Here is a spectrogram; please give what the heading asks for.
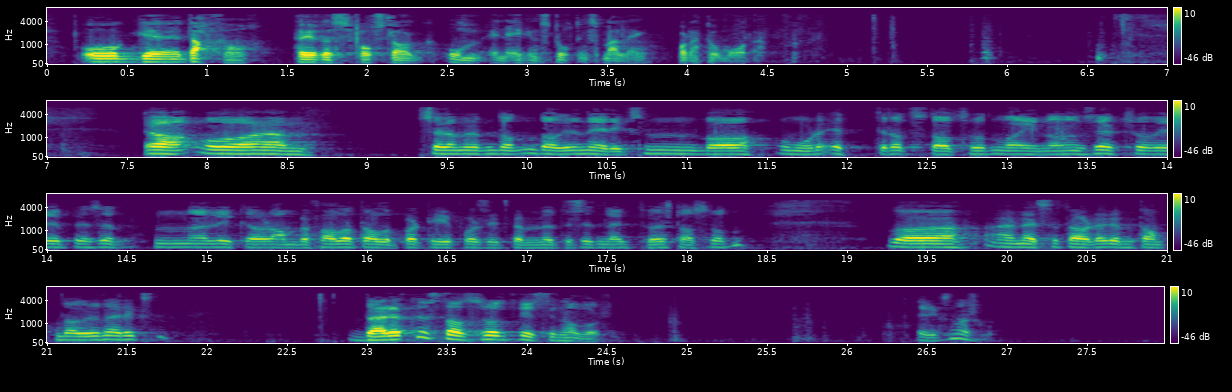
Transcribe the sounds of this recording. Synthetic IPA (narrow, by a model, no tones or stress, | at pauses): ʔɔɡd̪æɾfɔʁ | hœʏʁəsfɔʁslɑ̰ːɡɔmɛ̰nḛːɡənst̪ʊʁt̪ɪŋsmɛ̰lːʔɪ̰ŋpʰɔd̪ɛt̪ːəʊ̰mʁo̰ːd̪ə | jɑːɔ | sɛlːɔmɾɛpnt̪ʰɑnt̪nd̪ɑɡ̪ɾəneːɾɪksnbɑːɔmuːɖ̪əɛt̪ːəɾɑt̪st̪ɑːt̪sɾoːd̪n̩ʋɑɾɪnːɑnɔŋseːʈsɔʋɪpʰɾɛsɪd̪ɛnt̪n̩liːkəʋɛləɑnbəfɑːləɑt̪ɑlːəpʰɑʈiːəfoːʂɪt̪fɛmːɪnʉt̪ːəʂɪnnlɛɡføːʂʈɑːt̪sɾoːd̪n̩ | ɔd̪ɑæɳɛst̪ət̪ʰɑːldəɾɛpsn̩t̪ʰɑnt̪n̩d̪ɑɡɾʉːneːɾɪksn̩ | d̪æɾɛt̪ːəɾʂt̪ɑːt̪sɾoːd̪kʰɾɪst̪ɪːnhɑlʋo̰ːʂ | eːɾɪksn̩ʋæʂ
